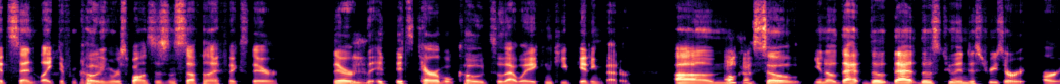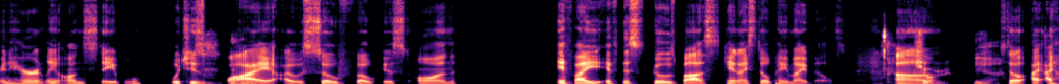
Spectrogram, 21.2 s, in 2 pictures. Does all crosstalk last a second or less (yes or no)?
yes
